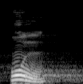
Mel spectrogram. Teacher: Penyebutan kata qul itu makhrajul huruf qaf harus ditengkorokan. Agar apa? Agar pada saat kita menyebut lafaz huruf qaf itu keluar dengan sempurna.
